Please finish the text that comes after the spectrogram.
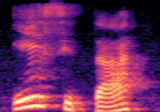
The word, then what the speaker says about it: excitar: de z tá vendo excitar esse x aqui ele tem um som de s tá e exótico exótico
